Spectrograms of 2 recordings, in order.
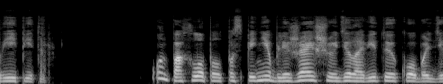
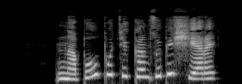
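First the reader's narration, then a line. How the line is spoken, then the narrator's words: Squeaky creature voice. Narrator (Russian): пискнула кобальдиха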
